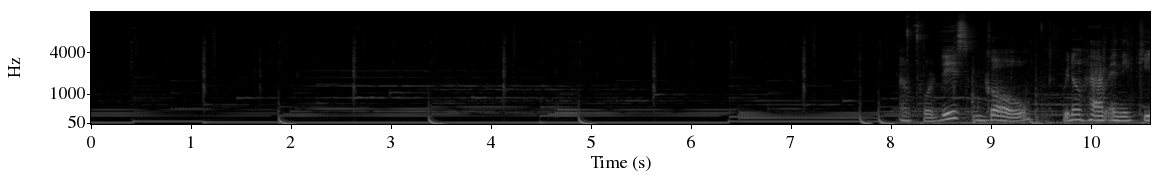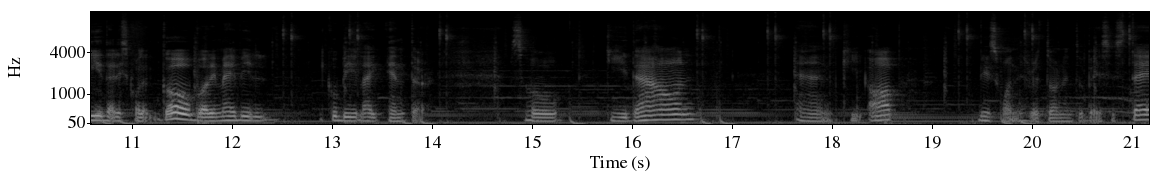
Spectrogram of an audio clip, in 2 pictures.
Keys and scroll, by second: 0.0-3.0 typing, 4.3 Return, 4.5-8.1 typing, 4.6 Return, 8.1 Return.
